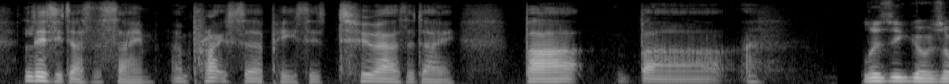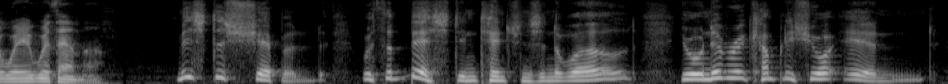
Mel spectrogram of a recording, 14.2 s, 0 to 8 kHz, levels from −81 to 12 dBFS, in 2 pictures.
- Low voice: Yes, low, 120 Hz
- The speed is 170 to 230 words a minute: No, average, 150 wpm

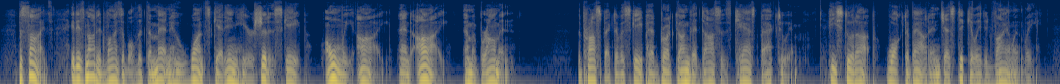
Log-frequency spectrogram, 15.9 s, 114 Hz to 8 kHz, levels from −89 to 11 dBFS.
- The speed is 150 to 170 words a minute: Yes, average, 160 wpm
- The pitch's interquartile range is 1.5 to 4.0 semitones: No, average, 4.5 semitones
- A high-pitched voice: No, low, 105 Hz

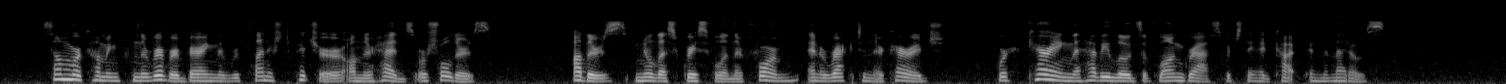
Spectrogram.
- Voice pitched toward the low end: No, medium, 160 Hz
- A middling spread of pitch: Yes, average, 3.2 semitones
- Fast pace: No, average, 165 wpm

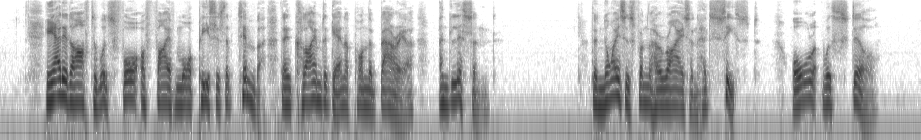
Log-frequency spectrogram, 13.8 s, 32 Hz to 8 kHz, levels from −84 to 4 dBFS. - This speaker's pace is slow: Yes, slow, 120 wpm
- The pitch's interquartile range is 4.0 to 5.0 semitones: No, average, 3.2 semitones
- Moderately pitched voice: No, low, 130 Hz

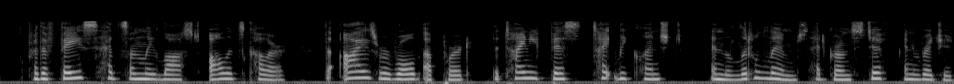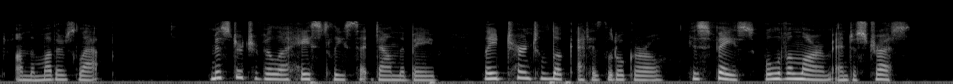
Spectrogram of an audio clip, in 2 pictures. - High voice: Yes, high, 230 Hz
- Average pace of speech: Yes, average, 170 wpm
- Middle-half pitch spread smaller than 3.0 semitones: No, average, 4.0 semitones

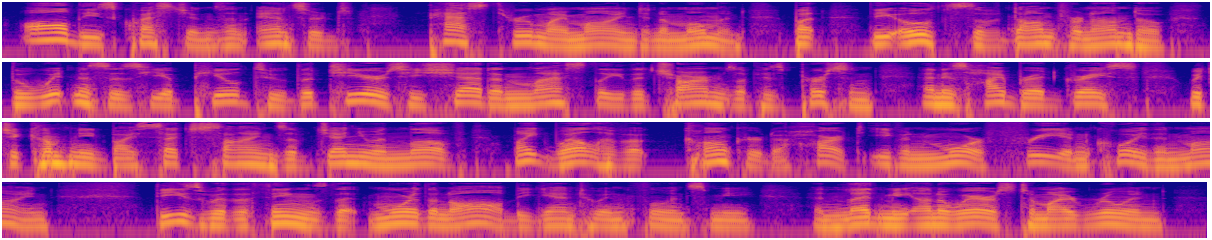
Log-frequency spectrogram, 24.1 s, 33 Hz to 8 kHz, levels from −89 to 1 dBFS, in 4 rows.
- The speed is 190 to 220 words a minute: Yes, average, 195 wpm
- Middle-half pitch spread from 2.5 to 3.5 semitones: No, average, 4.5 semitones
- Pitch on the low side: Yes, low, 120 Hz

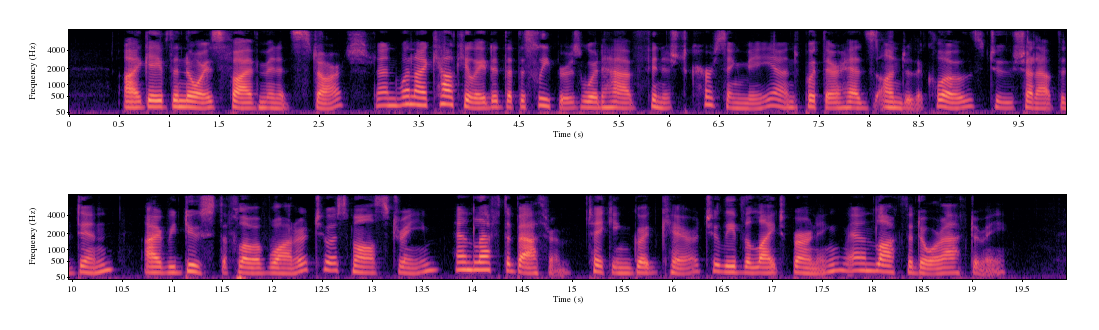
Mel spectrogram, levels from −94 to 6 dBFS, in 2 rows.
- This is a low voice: No, medium, 160 Hz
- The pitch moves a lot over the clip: No, average, 4.3 semitones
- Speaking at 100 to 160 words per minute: No, average, 175 wpm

